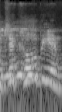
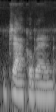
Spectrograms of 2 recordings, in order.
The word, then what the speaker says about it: Jacobin: Apparently in 1793, let me alliterate, not 1993, the Jacobean faction... Jacobin, I'm sorry. I always say that.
